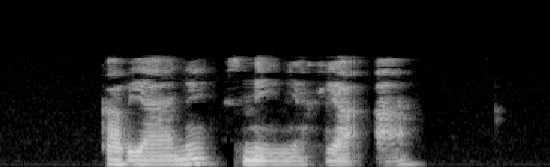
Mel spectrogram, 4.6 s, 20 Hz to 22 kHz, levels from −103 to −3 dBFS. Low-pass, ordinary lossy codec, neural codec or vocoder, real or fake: 5.4 kHz; AAC, 32 kbps; none; real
